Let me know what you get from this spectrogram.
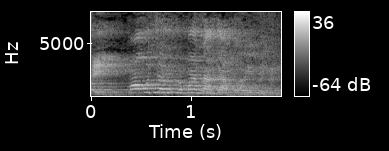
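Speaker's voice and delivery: coarse, rude, harsh and rough tone. Retelling how a man questions his wife: mock-harsh rough question. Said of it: "Istrinya ditanya kasar".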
